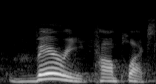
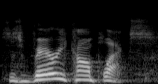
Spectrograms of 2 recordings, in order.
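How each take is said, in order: First: Very complex slow and louder; very drawn out, louder and slow; stress on very. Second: Said in the usual way. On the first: Real, not acted. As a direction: lean hard on very. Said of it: "like I said". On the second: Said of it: "very complex, like I said".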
